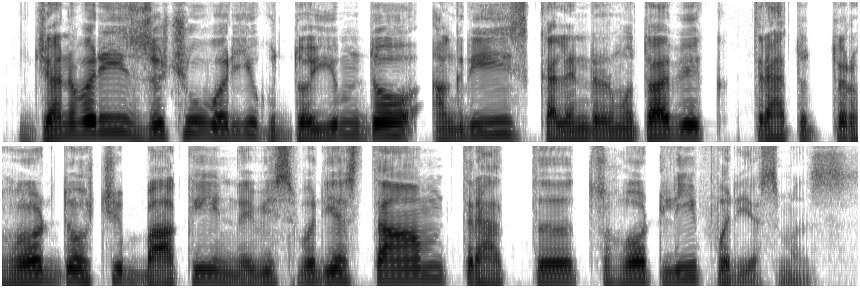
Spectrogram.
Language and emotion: Kashmiri, neutral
